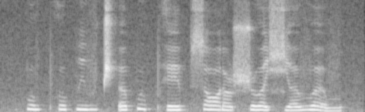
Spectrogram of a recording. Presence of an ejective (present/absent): present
